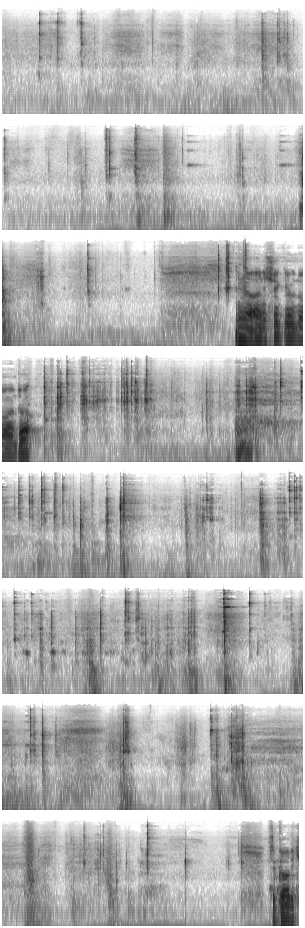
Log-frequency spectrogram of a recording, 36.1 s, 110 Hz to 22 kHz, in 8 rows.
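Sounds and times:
small metal parts clicking and clattering: 0:14.1 - 0:27.9.

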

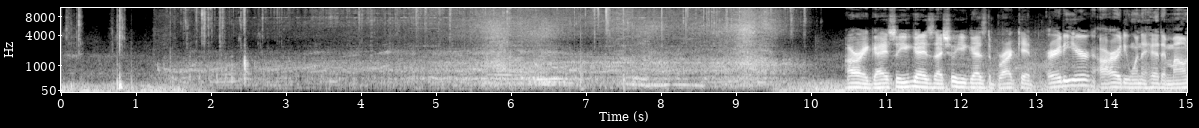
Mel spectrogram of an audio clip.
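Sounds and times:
car passing: 0:01.2 - 0:10.1
handling noise of metal bracket: 0:01.3 - 0:10.0
metal clink: 0:01.4 - 0:10.0.

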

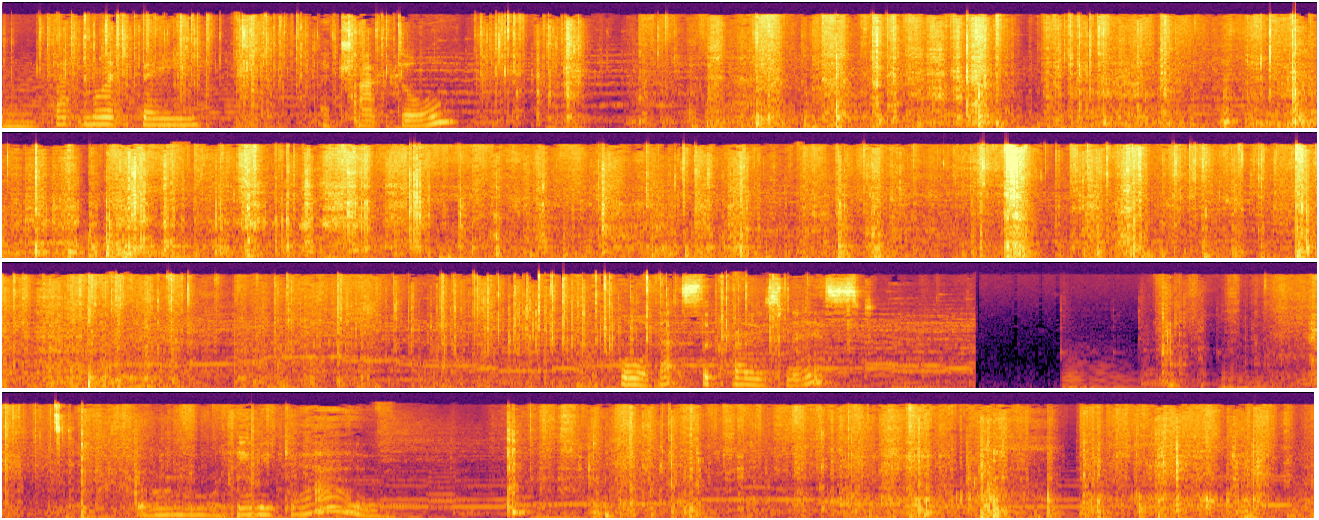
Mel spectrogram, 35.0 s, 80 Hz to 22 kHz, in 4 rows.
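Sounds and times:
cardboard rustling and scraping: 0:00.0 - 0:23.0, 0:25.2 - 0:28.6, 0:29.7 - 0:35.0
plastic bags crinkling: 0:00.0 - 0:23.3, 0:25.3 - 0:28.6, 0:29.7 - 0:35.0.

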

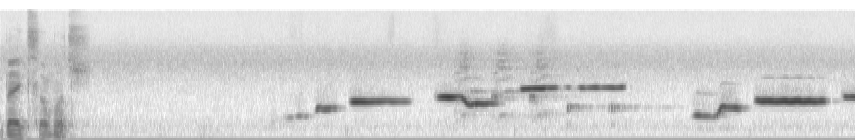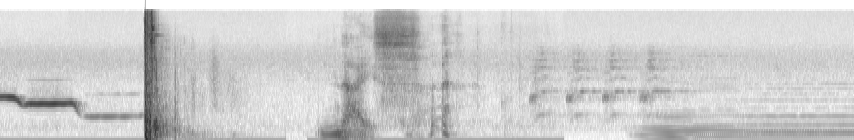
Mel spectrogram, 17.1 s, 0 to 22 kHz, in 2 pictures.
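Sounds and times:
person whistling a slow tune: 0:02.8 - 0:06.3, 0:06.9 - 0:10.0.

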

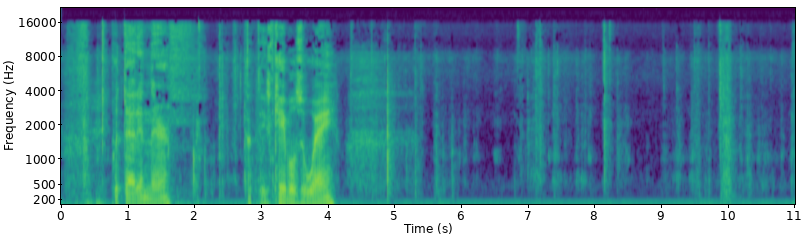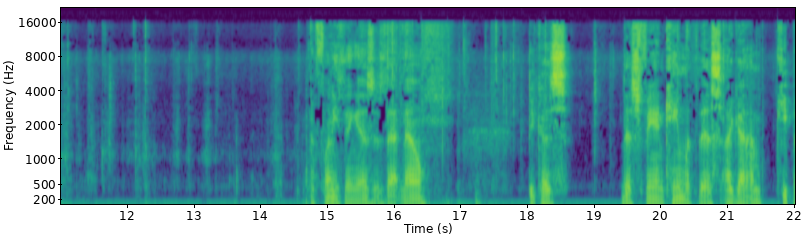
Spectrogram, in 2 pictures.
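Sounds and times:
plastic clicks and rustles: 0:04.6 - 0:15.2.

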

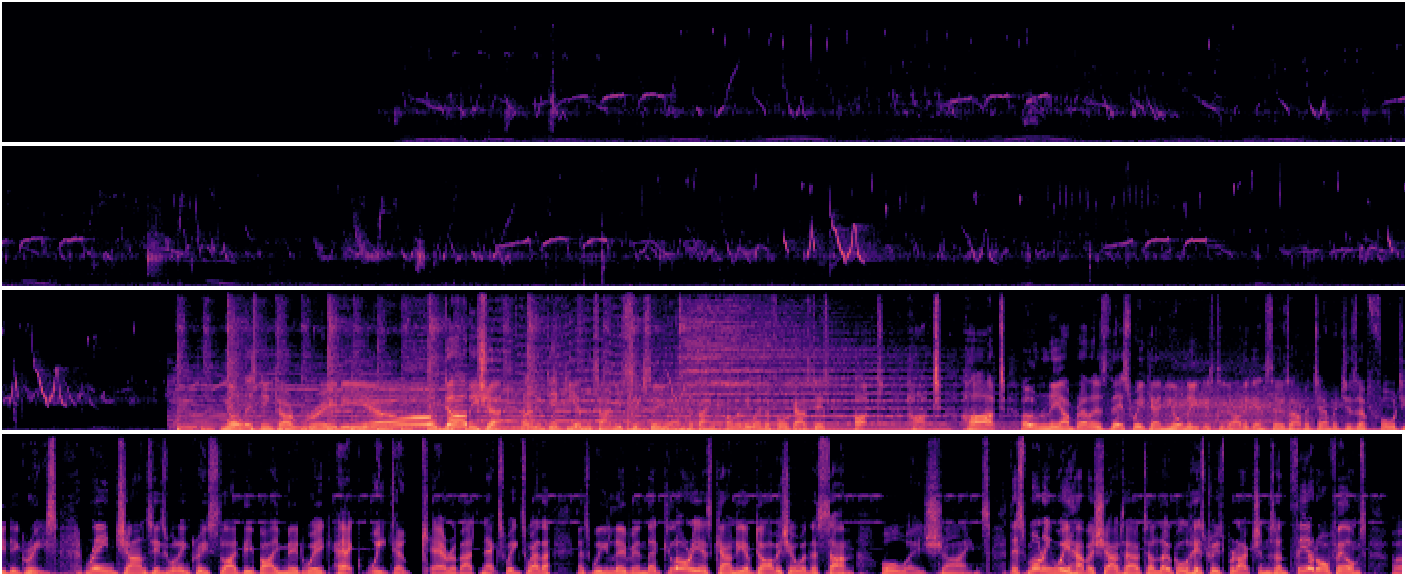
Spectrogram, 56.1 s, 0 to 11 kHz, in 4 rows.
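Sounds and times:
songbird chirping: 0:03.6 - 0:56.0
pigeon cooing: 0:06.5 - 0:07.0, 0:07.6 - 0:08.3, 0:09.0 - 0:10.8, 0:11.6 - 0:13.1, 0:14.1 - 0:14.7.

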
